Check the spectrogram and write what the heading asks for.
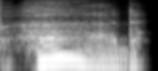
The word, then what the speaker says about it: herd: Beware of herd, a dreadful word that looks like beard and sounds like bird, and dead.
